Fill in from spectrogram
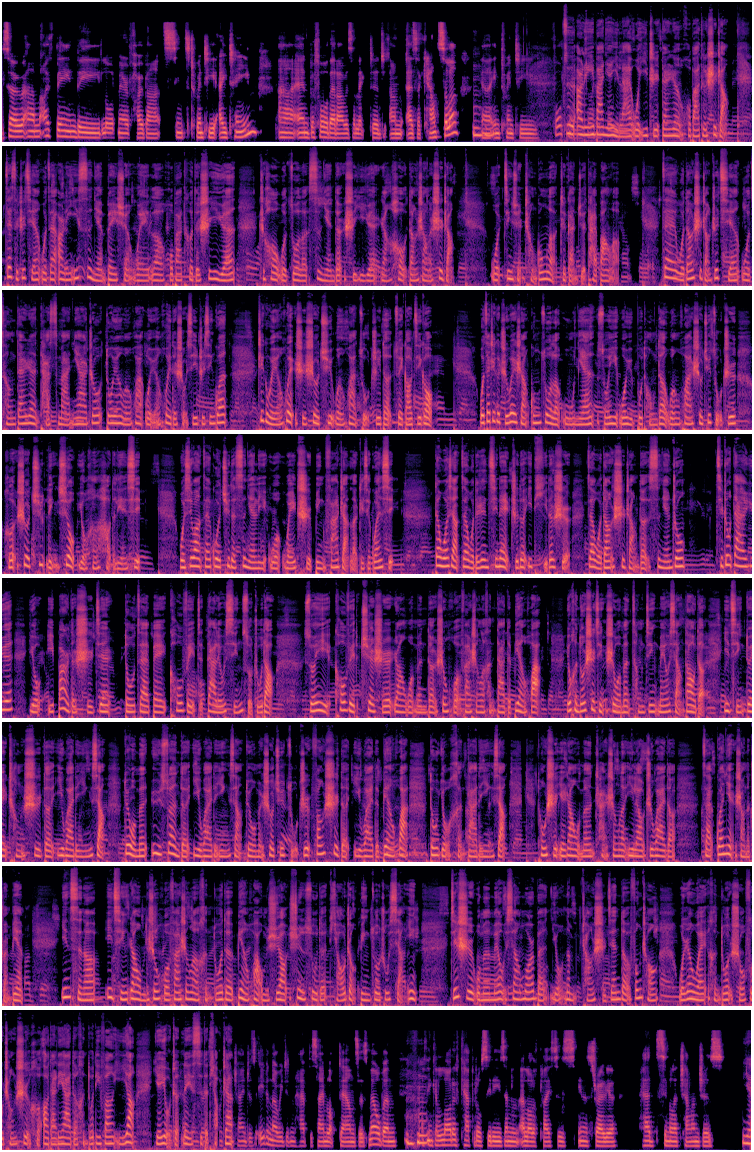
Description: Anna在采访中表示，在她担任市长的四年中，其中大约一半的时间被COVID大流行所主导，所以这也让她经历了前所未有的挑战。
